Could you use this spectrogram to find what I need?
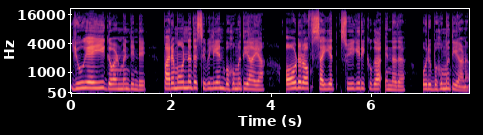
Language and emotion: Malayalam, neutral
